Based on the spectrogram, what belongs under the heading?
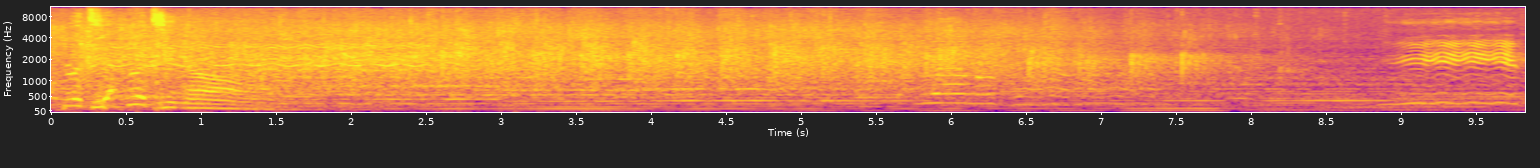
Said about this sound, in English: Your clapping is so weak.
